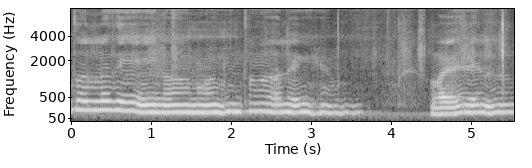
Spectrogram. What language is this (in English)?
Swahili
